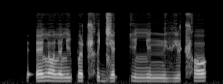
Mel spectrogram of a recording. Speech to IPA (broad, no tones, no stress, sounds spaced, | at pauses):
ʔ ɛ l ɔ l ə l i p ə ʈ͡ʂʰ ə d͡ʑ ɛ kː i lː i nː ə vʲ ø ʈ͡ʂʰ ɔ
